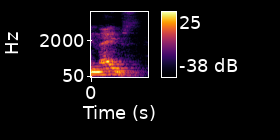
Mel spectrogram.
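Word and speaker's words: knife: बहुत सारे लोग इसे कनाइफ़ पढ़ते हैं। पढ़ते हैं। लेकिन नहीं यहां पे के जो है साइल रखते हैं। इसे नाइफ पढ़ते हैं। ठीक है? उच्चारण इसका नाइफ होता है। कानाइफ नहीं होता है।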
